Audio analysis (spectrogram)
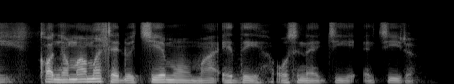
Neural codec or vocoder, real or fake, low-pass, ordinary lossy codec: codec, 16 kHz, about 1 kbps, DyCAST, with the encoder's durations; fake; 7.2 kHz; none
